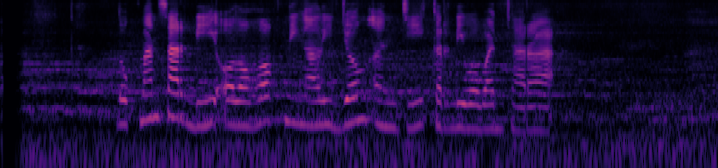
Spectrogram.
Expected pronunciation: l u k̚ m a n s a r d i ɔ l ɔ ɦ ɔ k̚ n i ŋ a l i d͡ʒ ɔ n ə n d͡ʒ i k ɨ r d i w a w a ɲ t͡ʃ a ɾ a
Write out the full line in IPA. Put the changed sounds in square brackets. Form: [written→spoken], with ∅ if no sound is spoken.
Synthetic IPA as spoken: l u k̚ m a n s a r d i ɔ l ɔ ɦ ɔ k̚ n i ŋ a l i d͡ʒ ɔ [n→ŋ] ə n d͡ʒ i k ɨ r d i w a w a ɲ t͡ʃ a ɾ a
